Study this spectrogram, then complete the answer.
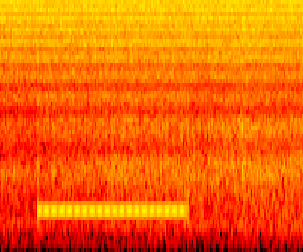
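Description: A single steady telephone ringing tone holds for about two seconds over a low background hiss, then stops.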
